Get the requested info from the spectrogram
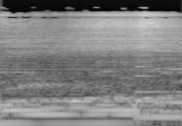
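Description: Live worship band music, mostly held low chords that change to a new chord shortly before the end.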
